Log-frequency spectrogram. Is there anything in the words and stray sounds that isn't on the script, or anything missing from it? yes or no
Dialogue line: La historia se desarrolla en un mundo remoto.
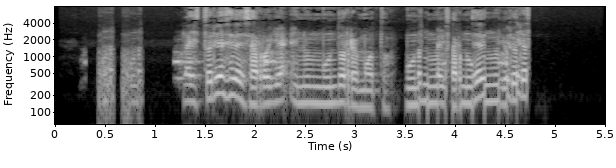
yes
